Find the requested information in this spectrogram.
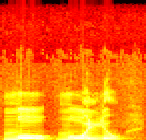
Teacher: a primeira pronúncia, a letra O saiu fechada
